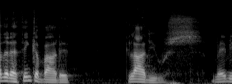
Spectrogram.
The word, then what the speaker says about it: gladius: Uh the gladius as well gladius with the long oo I believe.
